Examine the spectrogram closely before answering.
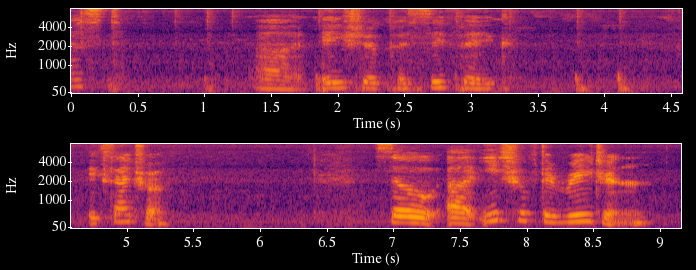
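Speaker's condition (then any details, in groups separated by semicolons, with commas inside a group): No condition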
